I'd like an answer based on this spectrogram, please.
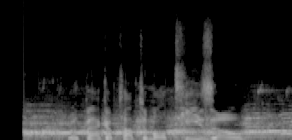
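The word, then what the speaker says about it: Juez: With a 6'2" sophomore from Mallorca, Spain. You would never know how to pronounce her name if you looked at how it's spelled.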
